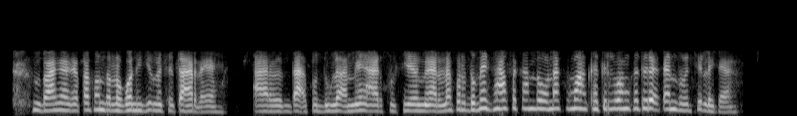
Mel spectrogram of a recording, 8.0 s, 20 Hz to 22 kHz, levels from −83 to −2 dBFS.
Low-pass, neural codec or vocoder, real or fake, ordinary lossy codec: 3.6 kHz; codec, 24 kHz, 3 kbps, HILCodec; fake; Opus, 24 kbps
